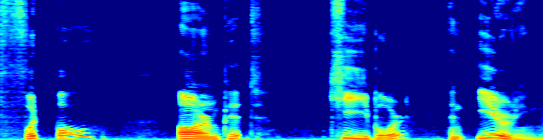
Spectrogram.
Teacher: the first syllable in these two-syllable compound nouns is stressed · The first word in two-syllable compound noun will be stressed.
